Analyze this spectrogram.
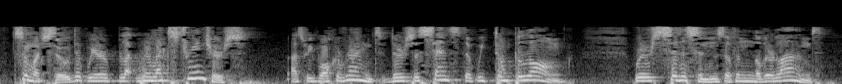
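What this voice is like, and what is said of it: Non-local foreign accent. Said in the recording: “my charming accent. It doesn't sound quite local.”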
